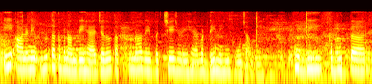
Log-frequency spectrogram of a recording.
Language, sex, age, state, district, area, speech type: Punjabi, female, 45-60, Punjab, Jalandhar, urban, spontaneous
